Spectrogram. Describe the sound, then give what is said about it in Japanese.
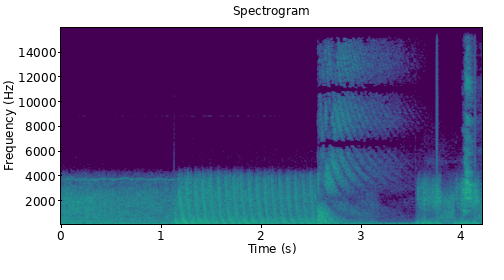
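Warship guns fire a bombardment: a dense, sustained barrage of rapid, rumbling blasts that stays fairly steady in loudness, with a sharper, louder hit near the end. “全門、砲撃準備。キャリアよりも本体を狙おう。 連絡、アストリアダブル2、全門砲撃準備。”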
